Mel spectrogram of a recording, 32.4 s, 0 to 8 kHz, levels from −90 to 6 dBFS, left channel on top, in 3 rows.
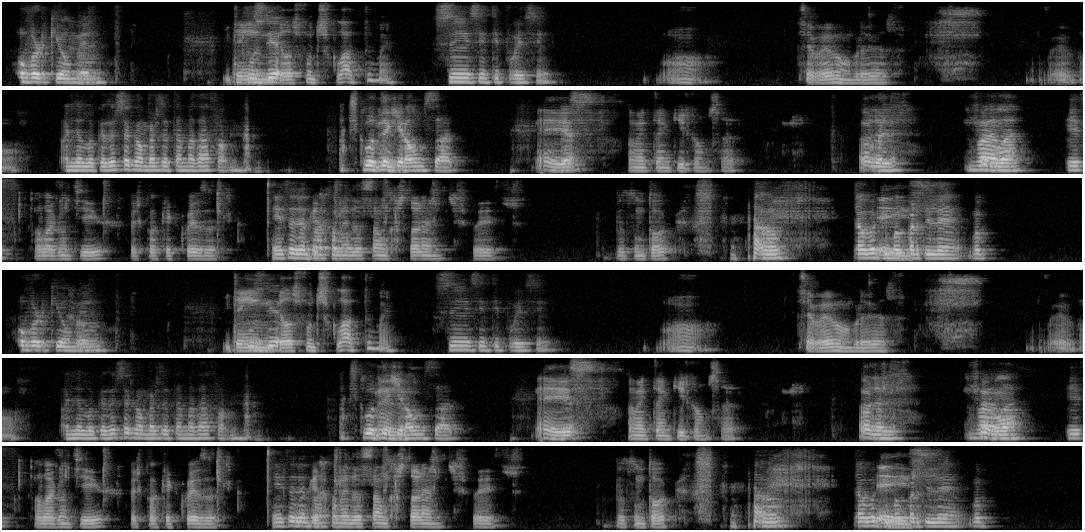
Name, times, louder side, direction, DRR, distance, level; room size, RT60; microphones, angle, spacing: voice 1, 0.2-1.1 2.3-2.8 4.4-5.5 11.4-13.3 14.2-15.4 16.4-16.6 19.5-19.8 20.4-21.0 21.5-21.7 24.3-25.1 29.1-29.5 30.1-31.5, left 3 dB, 45° left, 0.6 m, -24 dB
voice 2, 2.2-3.9 6.6-7.1 8.0-9.0 9.3-9.8 10.5-11.0 14.5-14.9 16.1-18.2 18.7-18.8 19.4-19.9 20.4-21.0 21.9-23.9 24.6-26.8 27.8-29.0 29.3-29.9 30.3-31.0, right 2 dB, 25° right, 0.6 m, -29 dB
10.0 x 6.5 x 5.7 m
head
